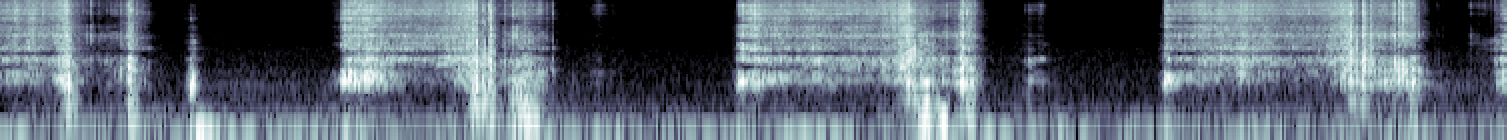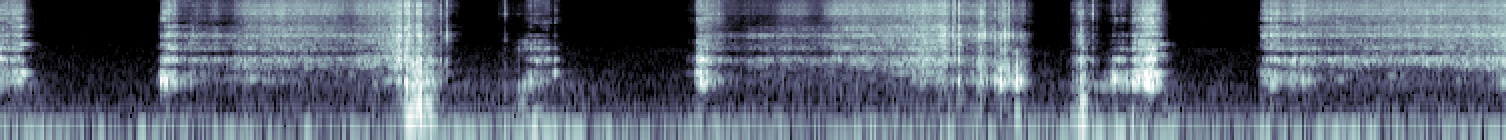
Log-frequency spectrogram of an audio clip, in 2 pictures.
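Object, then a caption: Kinetic sand cut with a plastic blade. A clear plastic blade repeatedly slices down through a flattened, solid mound of purple kinetic sand, making parallel cuts. Each pass gives a bright, gritty scraping and crumbling hiss in separate bursts, with soft crackles between them.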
